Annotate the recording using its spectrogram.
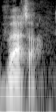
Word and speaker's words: Werther: It's not Young Werther, it's Young Vatter. – Yeah. – It's a German pronunciation.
